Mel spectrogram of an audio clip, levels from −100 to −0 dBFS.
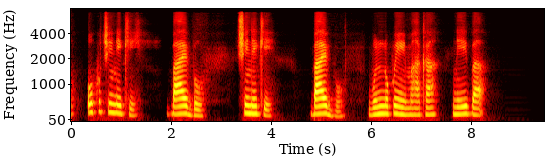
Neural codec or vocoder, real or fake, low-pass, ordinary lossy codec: codec, 16 kHz, about 1 kbps, DyCAST, with the encoder's durations; fake; 7.2 kHz; none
